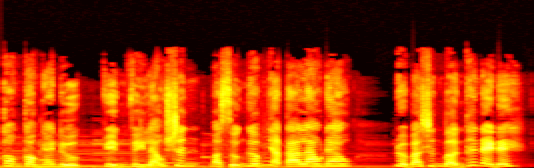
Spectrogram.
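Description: A woman's voice: high voice, brisk, soft background music, natural voice. A woman voicing an indignant, protective young daughter in a cartoon drama, emphatic and reproachful. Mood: worried reproach.

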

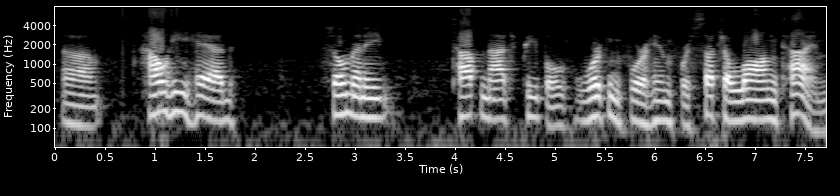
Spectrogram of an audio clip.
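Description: Husky guy interviewer, medium pitch, ums his way thru questions, dull lo-fi sound. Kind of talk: casual interview.

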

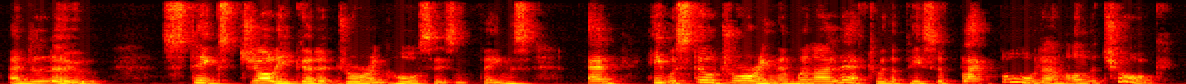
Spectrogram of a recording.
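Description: Storybook boy, earnest and eager, high and tumbling, put on by a male reader. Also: expressive, unhurried.

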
